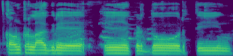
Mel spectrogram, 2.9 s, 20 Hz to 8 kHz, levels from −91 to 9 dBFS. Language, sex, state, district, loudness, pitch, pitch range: Rajasthani, male, Rajasthan, Churu, -14 LUFS, 115 Hz, 110-120 Hz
